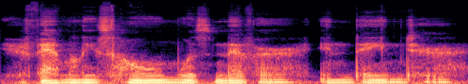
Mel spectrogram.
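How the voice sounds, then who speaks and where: Man as a slow, whispering haughty lamia noble. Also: on the low side, little pitch movement, dark tone, heavily acted. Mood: composed, condescending. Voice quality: breathy, whispery. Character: haughty, wealthy lamia noble testing a new servant. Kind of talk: soft-spoken whispered ASMR roleplay. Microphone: close binaural microphone.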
